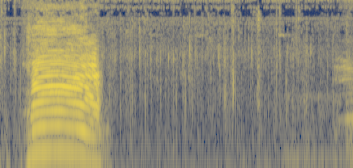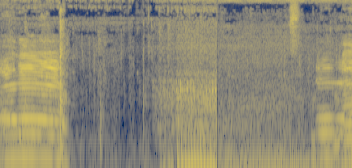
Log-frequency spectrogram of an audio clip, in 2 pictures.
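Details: Tame cattle eating fresh grass amid an oil palm plantation in rural Indonesia; a loud, deep harmonic moo lasting over a second, a second moo near eight seconds, a low buzzing rumble, then the start of a third moo.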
